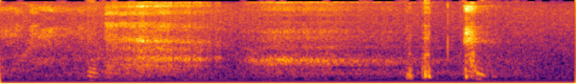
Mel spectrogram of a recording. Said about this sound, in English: Palms together at the center of the chest. Long, deep breathing.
